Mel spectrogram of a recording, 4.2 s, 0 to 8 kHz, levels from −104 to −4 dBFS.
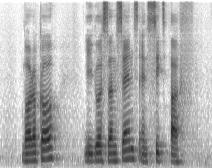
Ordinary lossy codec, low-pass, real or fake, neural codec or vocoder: none; none; fake; codec, 16 kHz, 1 kbps, FunCodec, trained on Chinese and English, 50 frames a second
